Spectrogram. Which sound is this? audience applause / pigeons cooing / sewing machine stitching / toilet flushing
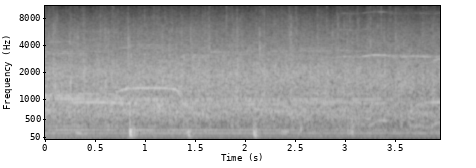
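audience applause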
